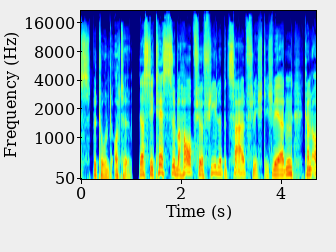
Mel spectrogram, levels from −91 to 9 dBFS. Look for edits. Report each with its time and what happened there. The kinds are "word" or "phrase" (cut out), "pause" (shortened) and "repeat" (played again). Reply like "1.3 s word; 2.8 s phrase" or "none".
1.1 s pause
